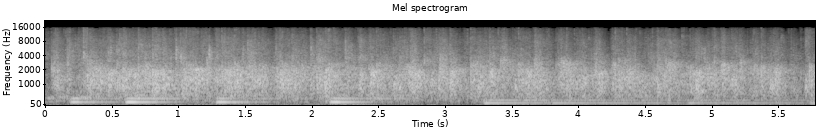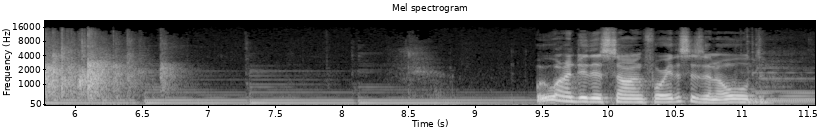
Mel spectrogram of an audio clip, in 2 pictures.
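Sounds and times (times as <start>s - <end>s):
audience applause at a live music show: 0.0s - 6.8s
speech: 0.2s - 2.6s, 3.3s - 4.1s, 9.7s - 11.4s.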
